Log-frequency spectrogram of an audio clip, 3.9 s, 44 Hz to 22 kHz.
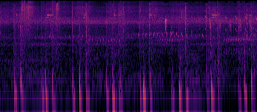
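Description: Horse hooves clop in a steady, quick rhythm close by in Red Dead Redemption 2, a brisk trotting gait with a faint whinny-like tone in the background.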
